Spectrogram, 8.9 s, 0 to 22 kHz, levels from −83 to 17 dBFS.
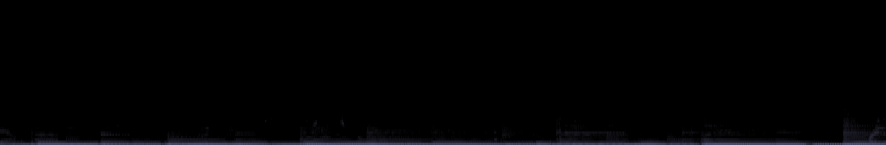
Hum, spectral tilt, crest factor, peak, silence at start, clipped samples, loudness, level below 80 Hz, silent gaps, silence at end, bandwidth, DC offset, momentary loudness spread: none; -9.5 dB/octave; 12 dB; -38 dBFS; 0 s; under 0.1%; -53 LUFS; -56 dBFS; none; 0 s; 6.8 kHz; under 0.1%; 6 LU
